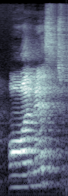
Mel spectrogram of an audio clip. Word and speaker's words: honest: Here H is silent and we have written an in front of them. An R, an honest man, an honorable person.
